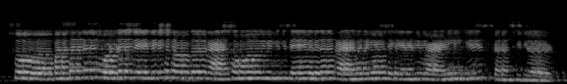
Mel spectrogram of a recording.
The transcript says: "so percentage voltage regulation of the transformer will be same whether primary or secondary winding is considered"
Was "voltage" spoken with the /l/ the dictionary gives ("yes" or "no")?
no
